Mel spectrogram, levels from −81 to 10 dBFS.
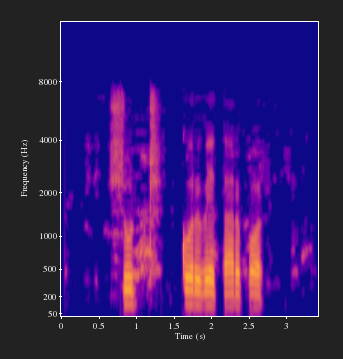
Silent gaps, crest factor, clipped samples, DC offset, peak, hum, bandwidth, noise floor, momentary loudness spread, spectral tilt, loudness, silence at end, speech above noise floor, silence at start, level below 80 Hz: none; 14 dB; under 0.1%; under 0.1%; -2 dBFS; none; 7.8 kHz; -52 dBFS; 13 LU; -5 dB/octave; -15 LUFS; 0.8 s; 39 dB; 0.65 s; -60 dBFS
